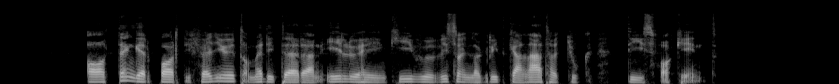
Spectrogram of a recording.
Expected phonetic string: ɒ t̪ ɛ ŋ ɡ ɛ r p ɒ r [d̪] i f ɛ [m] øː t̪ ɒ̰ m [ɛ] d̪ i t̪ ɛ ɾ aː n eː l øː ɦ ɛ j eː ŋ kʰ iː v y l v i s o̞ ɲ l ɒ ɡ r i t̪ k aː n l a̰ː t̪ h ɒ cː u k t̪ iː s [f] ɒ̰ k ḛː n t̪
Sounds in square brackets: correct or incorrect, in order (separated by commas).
incorrect, incorrect, correct, correct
